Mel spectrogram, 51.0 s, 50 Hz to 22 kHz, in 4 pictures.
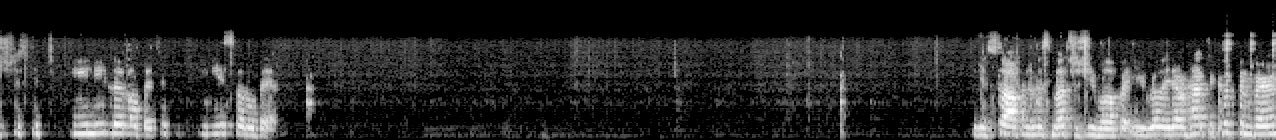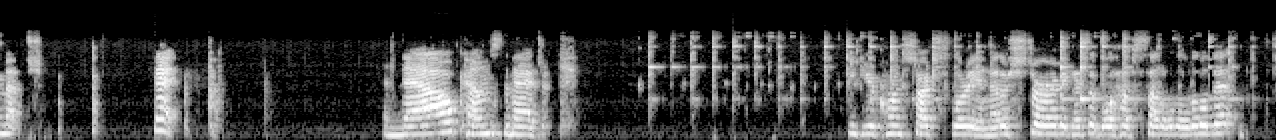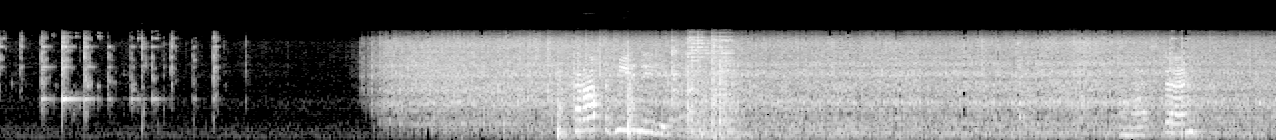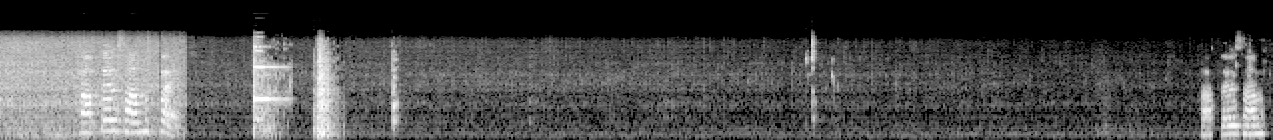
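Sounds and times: sizzling in frying pan: 0:00.0 - 0:14.3, 0:15.0 - 0:51.0
metal tongs clicking: 0:19.2 - 0:27.7
utensil clinking against bowl: 0:19.2 - 0:27.7.

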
